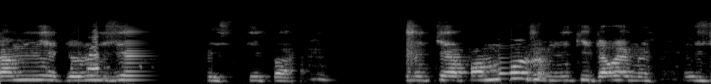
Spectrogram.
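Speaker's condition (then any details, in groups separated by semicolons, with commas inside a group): Cerebral palsy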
